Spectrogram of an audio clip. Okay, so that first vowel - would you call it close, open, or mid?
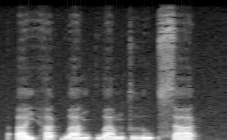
open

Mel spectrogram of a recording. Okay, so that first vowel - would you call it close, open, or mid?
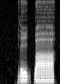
close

